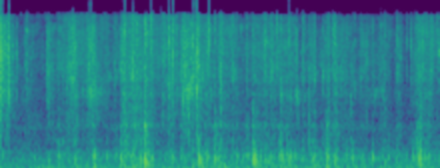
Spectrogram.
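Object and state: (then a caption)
Dry, brittle soap sheets being crushed. Both hands press and crush a pile of thin, brittle, dry pink soap sheets on marble, grinding the fragments between fingers and palms. A dense stream of bright, crackly crunches and snaps is heard, mostly high in tone with a faint low rumble underneath, continuing steadily throughout.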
